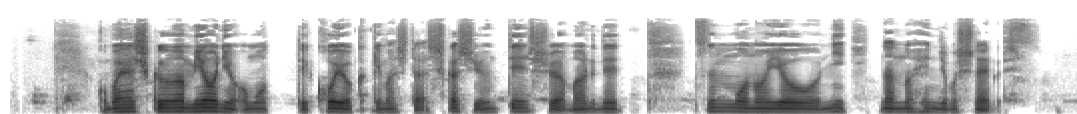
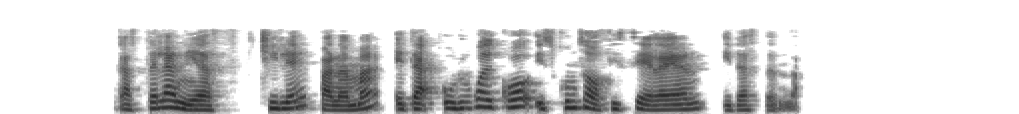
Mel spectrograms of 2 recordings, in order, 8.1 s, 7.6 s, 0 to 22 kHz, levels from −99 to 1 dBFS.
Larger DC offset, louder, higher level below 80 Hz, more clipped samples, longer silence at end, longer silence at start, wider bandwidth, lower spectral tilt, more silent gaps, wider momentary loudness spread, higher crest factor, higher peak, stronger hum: neither; about the same, -22 LUFS vs -20 LUFS; first, -52 dBFS vs -68 dBFS; neither; second, 0.35 s vs 1.65 s; second, 0.25 s vs 0.9 s; first, 11.5 kHz vs 7.8 kHz; about the same, -5 dB/octave vs -5.5 dB/octave; second, none vs 1.80-1.84 s, 1.90-1.94 s, 2.90-2.94 s, 5.32-5.40 s; first, 17 LU vs 10 LU; about the same, 22 dB vs 18 dB; about the same, 0 dBFS vs -2 dBFS; neither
